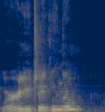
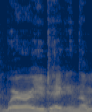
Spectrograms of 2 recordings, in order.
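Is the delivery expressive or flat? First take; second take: expressive; flat. First: It is said with lively, surprised inflection. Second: It is said in a flat monotone. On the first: The speaker is surprised by the answer. "It could be like, wait" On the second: A machine is speaking without reacting. "it's got to talk monotone"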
